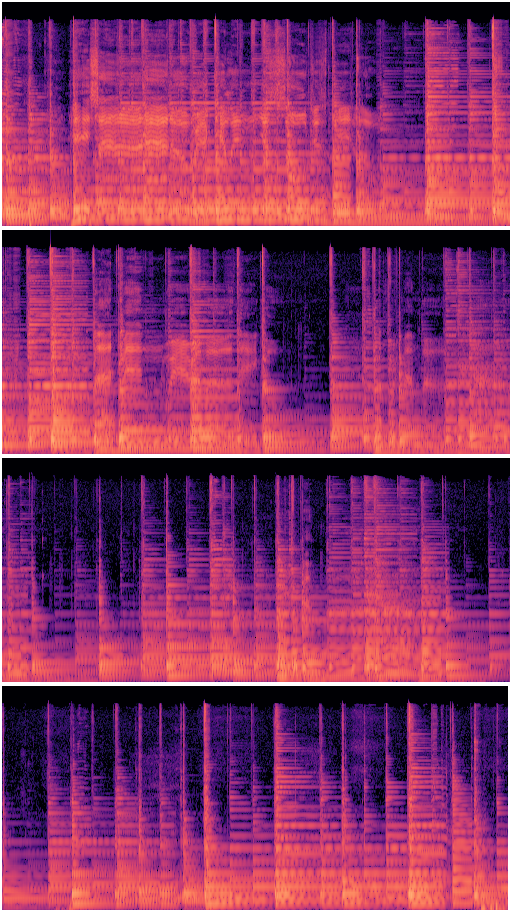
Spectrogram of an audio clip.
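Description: Acoustic guitar music with no words: a plucked instrumental passage of a folk ballad, with a higher, wavering melody line above the guitar in the first few seconds and again about ten seconds in.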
